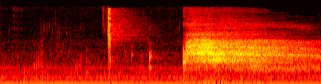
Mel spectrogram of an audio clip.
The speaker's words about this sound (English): Little short and sweet, little show for y'all as I sip my Mountain Dew.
